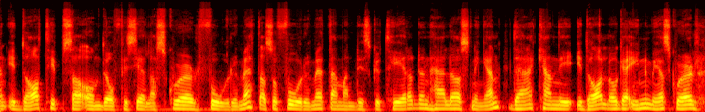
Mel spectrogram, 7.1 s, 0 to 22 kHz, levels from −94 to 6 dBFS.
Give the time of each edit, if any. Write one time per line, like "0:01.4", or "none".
0:05.0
